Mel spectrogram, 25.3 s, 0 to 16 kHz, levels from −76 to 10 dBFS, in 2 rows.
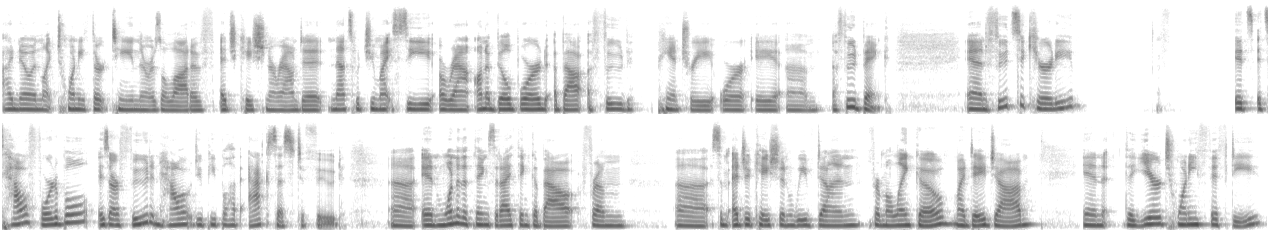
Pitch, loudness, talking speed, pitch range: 170 Hz, -28 LUFS, 180 wpm, 155-180 Hz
